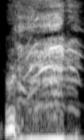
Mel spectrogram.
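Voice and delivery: very high, cackling laugh; shrieking laugh. Real, not acted. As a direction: howl with laughter. Reacts to flipped camera.

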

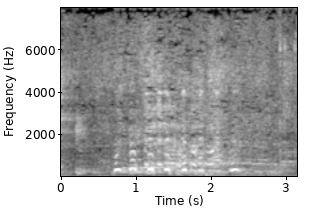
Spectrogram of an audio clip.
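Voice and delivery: high laugh bursting out; real laugh. Real, not acted. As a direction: laugh at your own setup. Laughs at the volunteer.

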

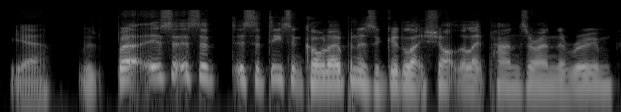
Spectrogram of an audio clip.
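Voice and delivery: ordinary talk, nothing marked

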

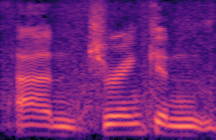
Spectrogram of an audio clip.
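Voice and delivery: ordinary talk, nothing marked

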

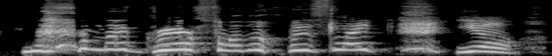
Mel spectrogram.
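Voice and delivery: high, loud laughter through the words; can barely get it out for laughing. Real, not acted. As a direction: crack up while telling it. Laughing retelling grandfather.

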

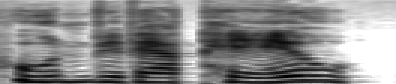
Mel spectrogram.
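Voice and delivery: high anxious voice; trembling with fear. Acted. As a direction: tell it fearfully, afraid of the answer. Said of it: "rystende af angst". (bange og rystende)

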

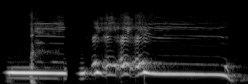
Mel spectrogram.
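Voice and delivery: high laughing wolf howls. Shown as a demonstration. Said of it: "Give me a wolf howl".

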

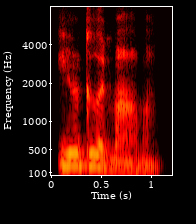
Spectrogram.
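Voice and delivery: normal talking voice

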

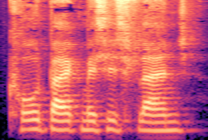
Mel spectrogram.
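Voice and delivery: usual speaking voice

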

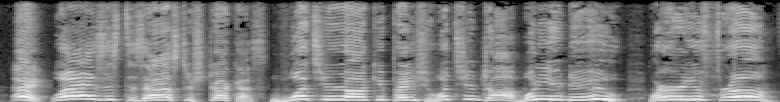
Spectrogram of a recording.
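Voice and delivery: high, loud, slow frightened questioning; panicked sailors. Acted. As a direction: fire questions at him in a storm panic. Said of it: "They ask him".

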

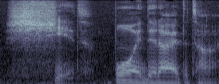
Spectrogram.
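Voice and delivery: under-the-breath curse; whispered curse. Real, not acted. Regretful aside.

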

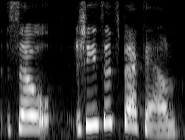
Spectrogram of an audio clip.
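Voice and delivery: ordinary delivery

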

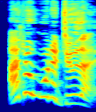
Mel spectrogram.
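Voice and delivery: high-pitched reluctant refusal; put-on high voice, balking; Osiris. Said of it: "And Osiris is like".

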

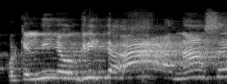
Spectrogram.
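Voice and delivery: loud high shout as the newborn; baby's birth scream. Pretend. Preacher voices the newborn crying out, loud and high. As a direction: cry out like a baby just born.

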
